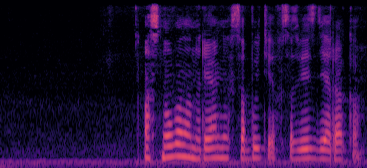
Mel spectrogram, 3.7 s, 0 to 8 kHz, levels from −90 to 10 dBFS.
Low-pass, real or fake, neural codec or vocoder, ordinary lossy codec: 7.2 kHz; fake; codec, 16 kHz in and 24 kHz out, 2.2 kbps, FireRedTTS-2 codec; none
